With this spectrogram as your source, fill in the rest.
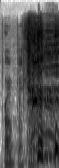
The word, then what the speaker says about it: Propofol: Propofol. Propofol? Propofol. Yep, Propofol.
